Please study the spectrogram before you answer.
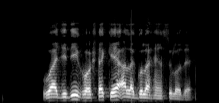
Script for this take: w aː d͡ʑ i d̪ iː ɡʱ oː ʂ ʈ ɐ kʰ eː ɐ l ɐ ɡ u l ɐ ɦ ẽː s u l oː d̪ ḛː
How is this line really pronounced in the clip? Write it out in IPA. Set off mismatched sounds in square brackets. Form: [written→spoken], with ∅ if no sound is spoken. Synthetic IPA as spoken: w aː d͡ʑ i d̪ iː ɡʱ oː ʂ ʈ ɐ [kʰ→k] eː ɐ l ɐ ɡ u l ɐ ɦ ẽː s u l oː d̪ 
